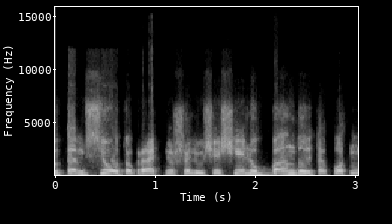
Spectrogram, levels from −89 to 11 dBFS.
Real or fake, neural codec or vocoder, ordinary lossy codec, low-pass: fake; vocoder, 44.1 kHz, 128 mel bands, Pupu-Vocoder; Opus, 16 kbps; 14.4 kHz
